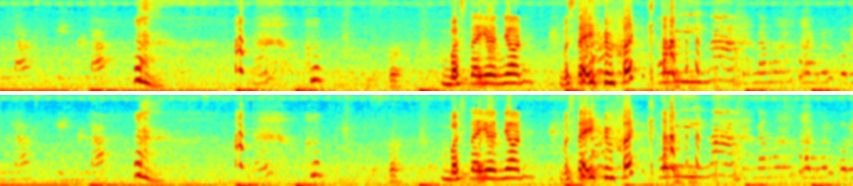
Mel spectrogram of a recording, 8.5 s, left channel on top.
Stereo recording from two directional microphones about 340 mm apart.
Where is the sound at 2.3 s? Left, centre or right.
Centre.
